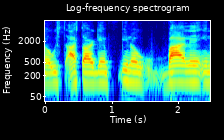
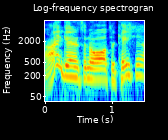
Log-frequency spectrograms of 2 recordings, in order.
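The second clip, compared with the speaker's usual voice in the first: defiant denial; 4 semitones higher than usual. Retold or imitated. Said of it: "I'm like".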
